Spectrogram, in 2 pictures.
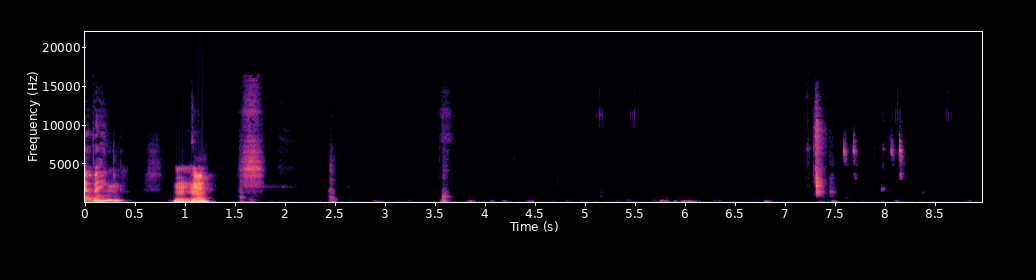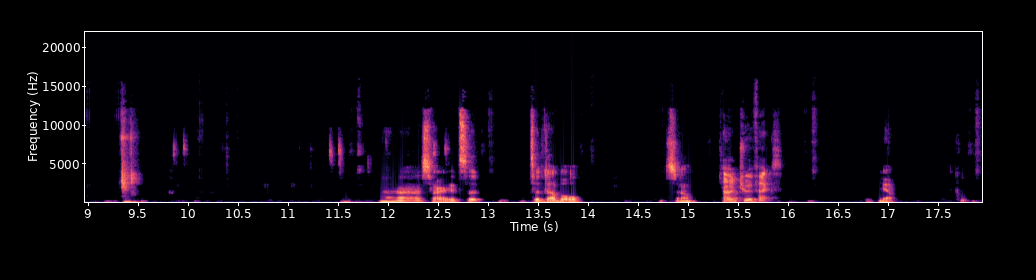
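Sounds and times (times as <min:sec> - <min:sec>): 
speech: 0:00.0 - 0:01.8, 0:11.9 - 0:14.0, 0:14.8 - 0:16.0, 0:16.9 - 0:17.9
typing on a computer keyboard: 0:07.2 - 0:08.3, 0:09.3 - 0:10.2, 0:11.4 - 0:11.8.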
